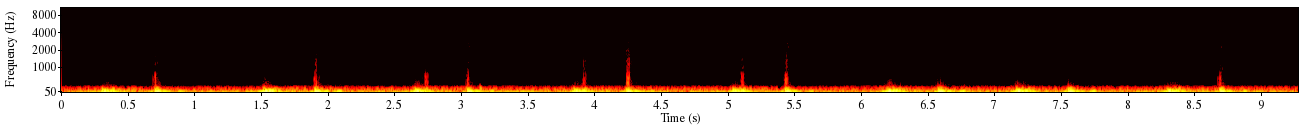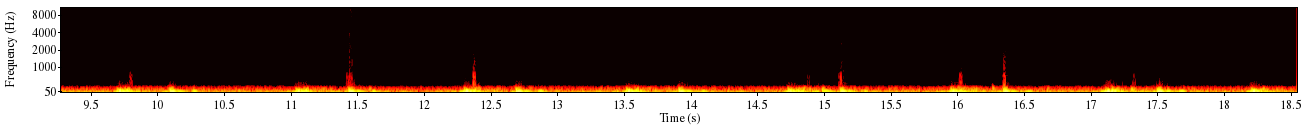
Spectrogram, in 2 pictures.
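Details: Stethoscope at the mitral area: a low, regular heartbeat with a faint extra soft thud after the second sound; third heart sound (S3).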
